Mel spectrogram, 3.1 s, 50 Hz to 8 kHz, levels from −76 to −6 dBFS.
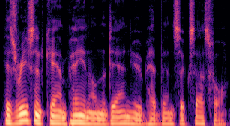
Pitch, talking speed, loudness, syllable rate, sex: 95 Hz, 175 wpm, -18 LUFS, 5.1 syllables/s, male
